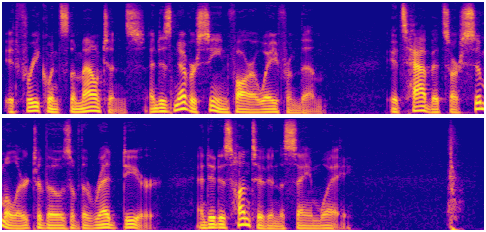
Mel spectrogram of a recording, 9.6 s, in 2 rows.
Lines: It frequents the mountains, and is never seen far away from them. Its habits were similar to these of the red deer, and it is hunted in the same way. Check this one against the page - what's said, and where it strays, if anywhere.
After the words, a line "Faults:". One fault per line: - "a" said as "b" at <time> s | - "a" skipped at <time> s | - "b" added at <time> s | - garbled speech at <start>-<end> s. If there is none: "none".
It frequents the mountains, and is never seen far away from them. Its habits are similar to those of the red deer, and it is hunted in the same way.
Faults:
- "were" said as "are" at 4.5 s
- "these" said as "those" at 5.2 s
